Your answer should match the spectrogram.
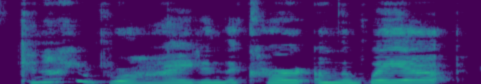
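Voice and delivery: put-on high, pleading little-girl voice; begging. A narrator's reading. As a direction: beg sweetly for a ride. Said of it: "Rosa begged".

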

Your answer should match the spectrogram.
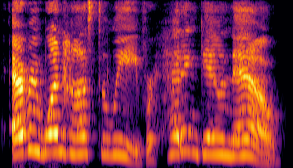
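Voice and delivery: angry shout toward the house; angry call. A narrator's reading. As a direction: urge everyone out, still cross. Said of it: "Damien called out angrily".

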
